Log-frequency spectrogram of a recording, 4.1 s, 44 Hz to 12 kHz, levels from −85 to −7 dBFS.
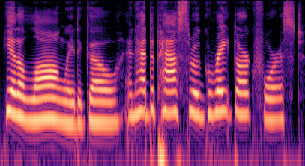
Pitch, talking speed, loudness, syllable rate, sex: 230 Hz, 235 wpm, -17 LUFS, 4.4 syllables/s, female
